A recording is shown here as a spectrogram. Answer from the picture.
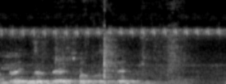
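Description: A cricket trilling steadily at a high pitch under a person's low, indistinct voice that fades out over the first second and a half.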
